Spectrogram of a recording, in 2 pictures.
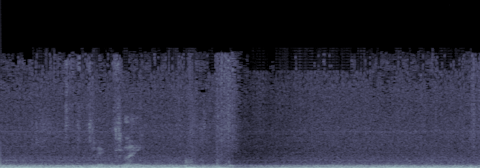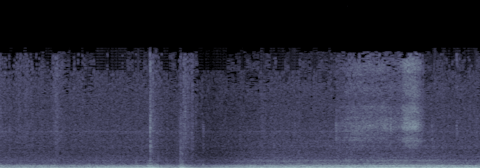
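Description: Tyres rumble and hiss on a wet road.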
